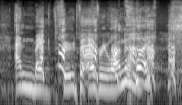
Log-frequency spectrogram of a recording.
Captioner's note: Steph laughs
